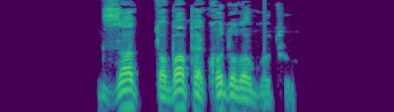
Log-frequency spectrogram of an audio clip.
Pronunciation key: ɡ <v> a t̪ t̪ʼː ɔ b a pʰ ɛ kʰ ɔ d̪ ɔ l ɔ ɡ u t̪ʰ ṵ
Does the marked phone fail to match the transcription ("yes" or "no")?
yes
